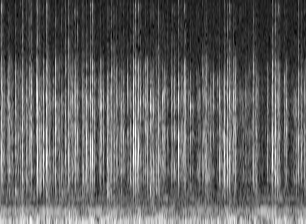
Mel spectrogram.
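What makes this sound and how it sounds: Fingertips rapidly tap and type on a full-size black plastic computer keyboard with hollow keycaps. The result is a fast, continuous stream of short, dry, clacky key clicks with bright edges and no ring, over a faint steady low hum.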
